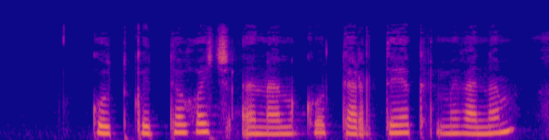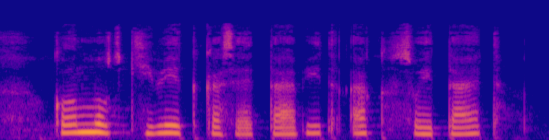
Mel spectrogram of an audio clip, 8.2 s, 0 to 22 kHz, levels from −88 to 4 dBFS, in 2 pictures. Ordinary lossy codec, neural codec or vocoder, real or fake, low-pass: MP3, 48 kbps; codec, 24 kHz, 0.9 kbps, WavTokenizer, medium speech release version 2; fake; 10.8 kHz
